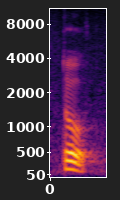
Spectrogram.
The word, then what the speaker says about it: た: इसको बोलते हैं ता।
